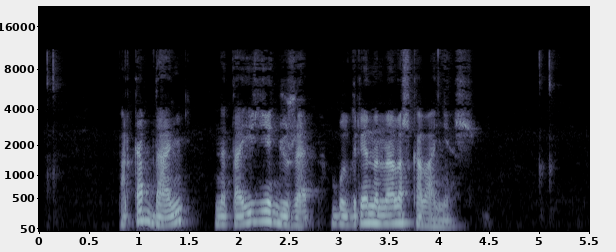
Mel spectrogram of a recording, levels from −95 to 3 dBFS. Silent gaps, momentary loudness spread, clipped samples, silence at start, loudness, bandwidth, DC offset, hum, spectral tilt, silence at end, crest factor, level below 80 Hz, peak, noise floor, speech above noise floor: none; 12 LU; under 0.1%; 0.8 s; -33 LUFS; 11.5 kHz; under 0.1%; none; -6 dB/octave; 1.15 s; 22 dB; -58 dBFS; -12 dBFS; -80 dBFS; 48 dB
